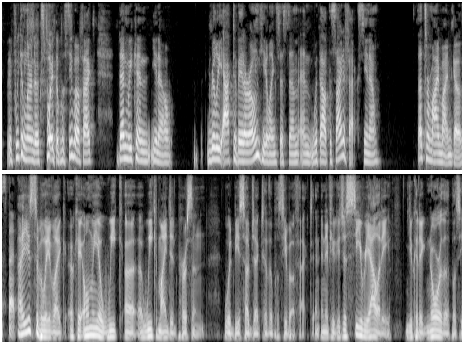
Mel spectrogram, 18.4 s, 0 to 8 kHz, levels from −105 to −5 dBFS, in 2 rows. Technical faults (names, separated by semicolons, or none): none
